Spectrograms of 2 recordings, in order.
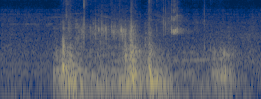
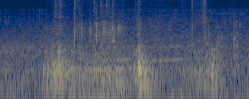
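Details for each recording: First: Windshield wiper sweeping glass with only a few drops of water, dust cleared: rough squeaking judder near the end of the stroke; wiper blade chatter. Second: Same car wiper on wet glass after straightening the bent blade support so the rubber is aligned: smooth, even swishes with no stutter or chatter; normal sweep, chatter fixed.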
